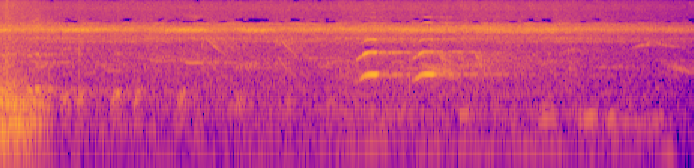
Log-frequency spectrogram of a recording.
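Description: Faint woodland ambience with a steady high insect-like drone. Two short bird chirps, each rising and then holding, come about two and a half seconds in. The tail of animal barking fades out at the very start.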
